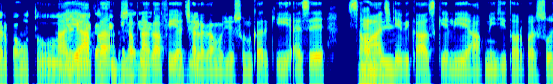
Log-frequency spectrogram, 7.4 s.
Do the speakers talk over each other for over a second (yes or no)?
yes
